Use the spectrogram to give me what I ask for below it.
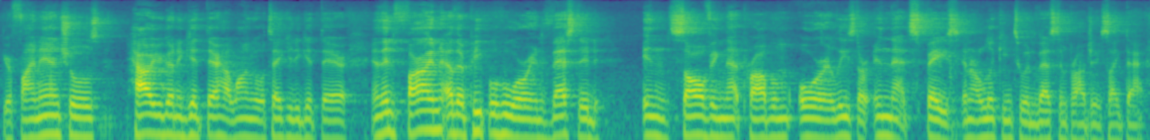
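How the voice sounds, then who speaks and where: This young startup founder, speaking as a guest, has a mellow, steady mid-range voice at a moderate pace and a slight lisp. His talk is lively conversational storytelling and advice, delivered fluently and with emphasis.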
